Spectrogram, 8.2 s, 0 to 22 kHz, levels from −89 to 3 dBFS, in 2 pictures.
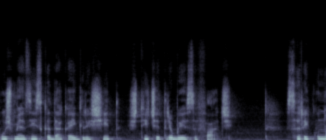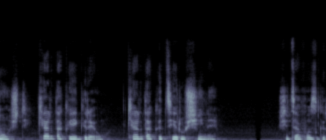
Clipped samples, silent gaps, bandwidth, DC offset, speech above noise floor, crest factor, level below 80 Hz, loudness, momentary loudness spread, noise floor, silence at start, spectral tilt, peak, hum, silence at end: under 0.1%; 7.28-7.32 s; 15 kHz; under 0.1%; 24 dB; 18 dB; -68 dBFS; -32 LUFS; 11 LU; -56 dBFS; 0 s; -3.5 dB/octave; -16 dBFS; none; 0 s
